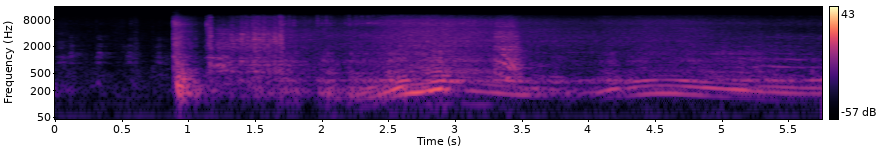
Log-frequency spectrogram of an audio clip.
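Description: A sharp bang about a second in, then a car engine starts and revs, its pitch rising and falling several times as the car pulls away.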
